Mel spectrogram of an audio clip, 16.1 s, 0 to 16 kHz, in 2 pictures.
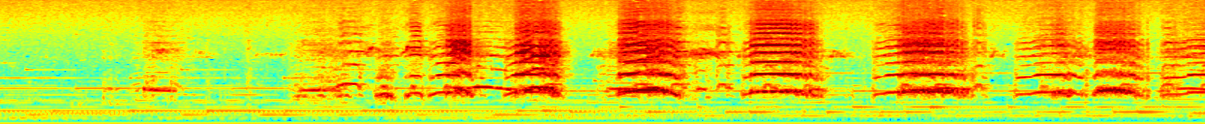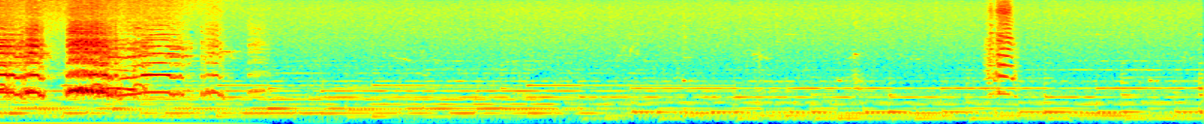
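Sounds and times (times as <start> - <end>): cranes calling: 0.7 - 9.9.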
